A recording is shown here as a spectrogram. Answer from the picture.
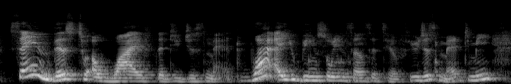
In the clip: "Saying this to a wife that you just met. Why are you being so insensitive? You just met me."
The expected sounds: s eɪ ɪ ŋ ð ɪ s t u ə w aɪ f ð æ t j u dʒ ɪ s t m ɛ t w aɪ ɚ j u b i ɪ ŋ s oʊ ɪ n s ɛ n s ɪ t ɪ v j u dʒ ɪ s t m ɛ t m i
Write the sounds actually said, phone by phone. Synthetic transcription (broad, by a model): s eɪ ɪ ŋ ð ɪ s t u ə w aɪ f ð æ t j u dʒ ɪ s t m ɛ t w aɪ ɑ j u b i ɪ ŋ s oʊ ɪ n s ɛ n s ɪ t ɪ v j u dʒ ɪ s t m ɛ t m i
